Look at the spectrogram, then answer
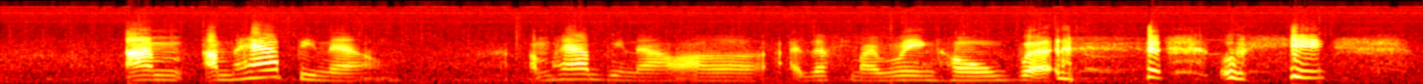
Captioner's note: laughs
